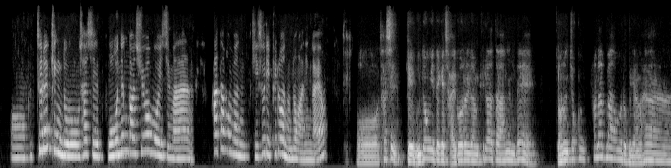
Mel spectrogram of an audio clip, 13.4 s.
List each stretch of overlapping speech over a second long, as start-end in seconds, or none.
none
